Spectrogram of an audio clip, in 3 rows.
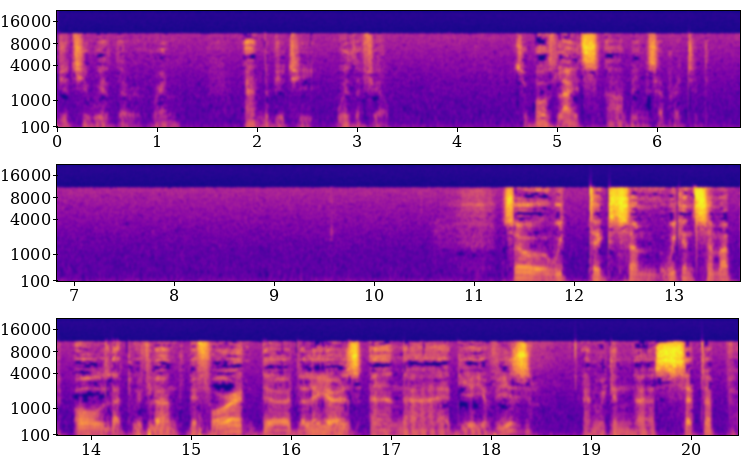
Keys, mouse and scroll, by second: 0.2 click, 1.0 click, 7.1 click, 9.0 click, 17.9 click, 19.0 click.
